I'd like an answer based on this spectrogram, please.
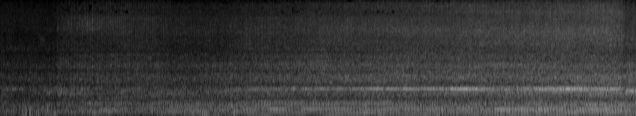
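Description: Small engine of a miniature ride-on monster truck running as it drives closer, growing steadily louder, with a steady high whine joining in about halfway through.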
